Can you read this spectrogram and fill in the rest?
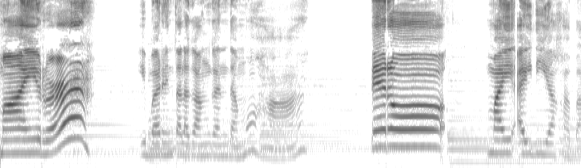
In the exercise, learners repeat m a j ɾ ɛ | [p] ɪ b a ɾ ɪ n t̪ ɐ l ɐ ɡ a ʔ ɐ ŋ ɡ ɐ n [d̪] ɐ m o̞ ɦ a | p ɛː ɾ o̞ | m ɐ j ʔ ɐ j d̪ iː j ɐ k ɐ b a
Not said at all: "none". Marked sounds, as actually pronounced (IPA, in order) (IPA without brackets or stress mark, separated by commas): ʔ, d̪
